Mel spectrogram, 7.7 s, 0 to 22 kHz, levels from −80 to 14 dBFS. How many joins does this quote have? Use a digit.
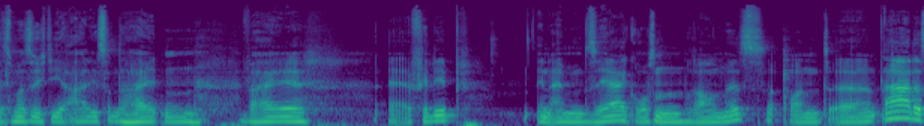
0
